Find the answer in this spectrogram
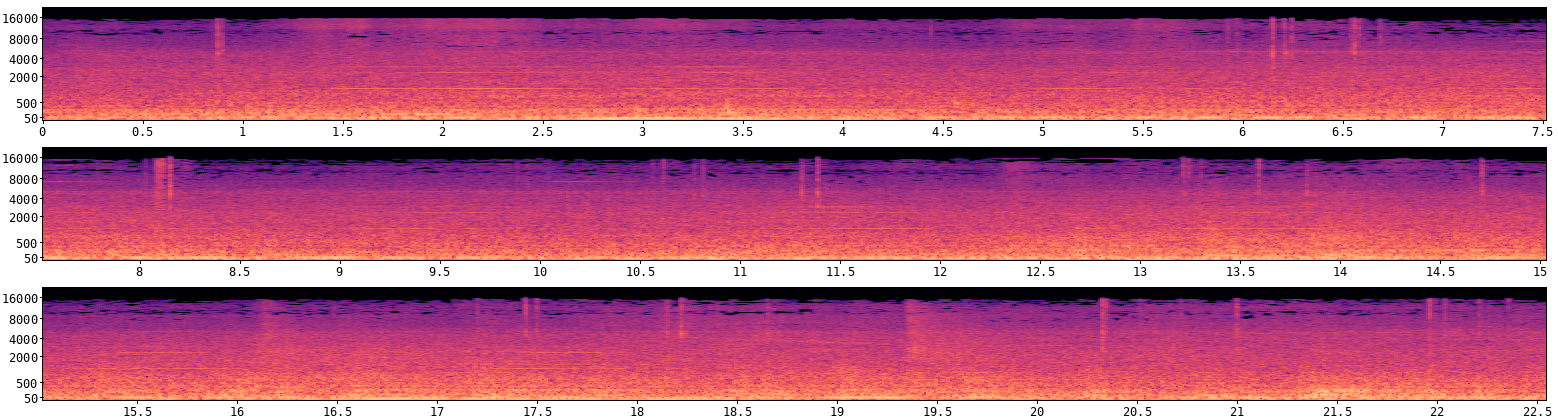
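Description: Steady low rumble of road traffic and construction machinery, with a few faint tones coming and going.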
